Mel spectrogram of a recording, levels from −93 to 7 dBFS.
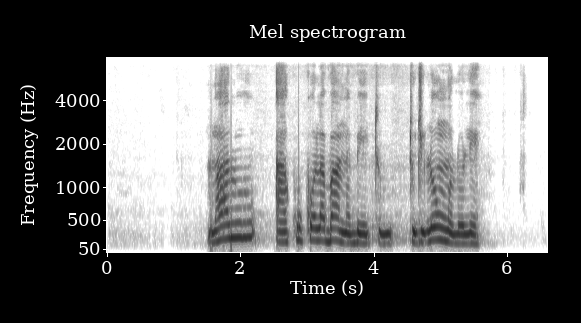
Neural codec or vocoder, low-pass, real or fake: vocoder, 22.05 kHz, 80 mel bands, WaveNeXt; 7.2 kHz; fake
